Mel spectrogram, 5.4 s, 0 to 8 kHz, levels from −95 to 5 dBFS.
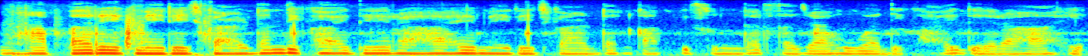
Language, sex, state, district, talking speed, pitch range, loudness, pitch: Hindi, female, Chhattisgarh, Korba, 210 wpm, 145-165 Hz, -19 LUFS, 155 Hz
